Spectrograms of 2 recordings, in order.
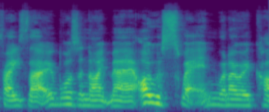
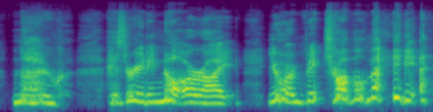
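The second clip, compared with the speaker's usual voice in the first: loud, half-joking telling-off; mock scolding; 3 semitones higher, 9 dB louder than usual. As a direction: pretend he is in trouble. Teasing her husband after nightmare.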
